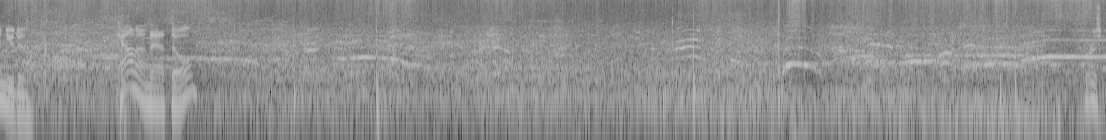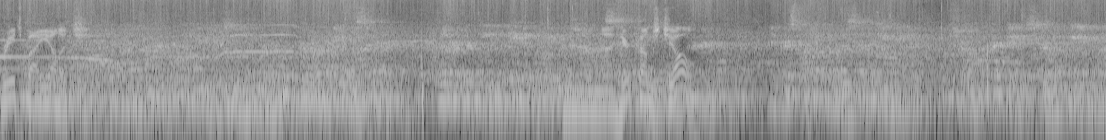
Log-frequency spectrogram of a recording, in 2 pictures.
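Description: A stadium crowd murmurs steadily outdoors.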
